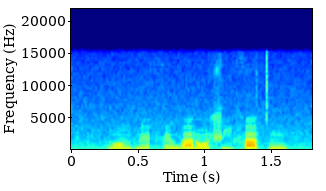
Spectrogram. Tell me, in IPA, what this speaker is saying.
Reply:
bɔ̃˧ ɡ͡bɛ̃˨hɛ̃˨wa˨˦ɾɔ̃˦ ʃi˧fa˦tũ˧

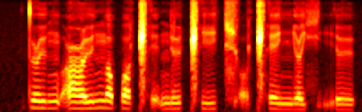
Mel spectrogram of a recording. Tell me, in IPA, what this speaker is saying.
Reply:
tɹʉŋɔ̰ʕʉnɔ pɔǁʰḛnʉ ǁʰi t͡ɕɔ̰ǁʰeɲə˞ çḭɾʉ

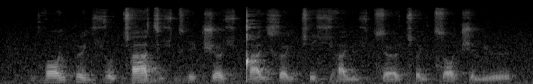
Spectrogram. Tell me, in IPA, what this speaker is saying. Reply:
ɡʱɔlʲpølʲço cʰadʲoçdʱɪ t͡ʃœçǃalʲxœlʲ cʰɪçɦalʲoç t͡sœcʰəlʲt͡sɔt͡ʃə lʲø

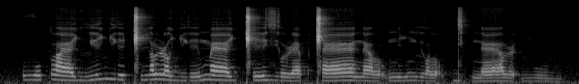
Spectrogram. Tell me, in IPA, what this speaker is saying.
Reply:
voplˠæːʎ lʲeʎje ǁilˠɭɒʎ jemæːʎ ǁezʲoɭæp ǁæːnælˠṵ nimlʲo lˠo̰pdʲep næːlˠɭḭ ʎuʎ

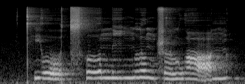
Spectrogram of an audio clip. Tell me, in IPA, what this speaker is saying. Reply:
t̪ʰjo̰˨˩ʊ̯t͡sʰɤ˧˥n̪i˧˥ŋ lʊ˥˩ŋʂɤ˩lwɑ̰˨˩˦ŋ

